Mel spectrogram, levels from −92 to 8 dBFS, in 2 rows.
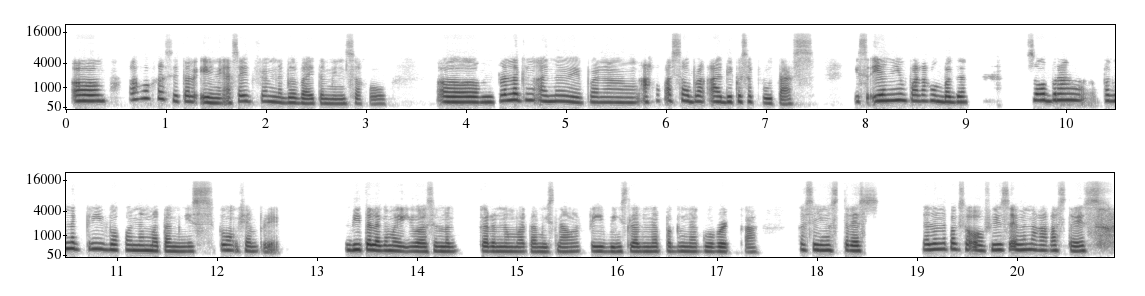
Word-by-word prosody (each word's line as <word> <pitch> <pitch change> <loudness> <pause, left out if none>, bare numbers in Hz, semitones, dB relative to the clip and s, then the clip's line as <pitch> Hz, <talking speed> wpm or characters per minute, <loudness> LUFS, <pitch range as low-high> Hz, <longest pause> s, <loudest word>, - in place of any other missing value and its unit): Uhm, 280 0 +4 0.2
ako 365 +4 -1
kasi 340 -8 -3
talaga 255 -2 -2
any, 205 -2 +2
aside 265 +5 -2
from 255 0 -4
nagba-vitamins 190 -4 -1
ako, 175 -1 -8 0.5
uhm 235 -2 +4
talagang 310 +1 +1
ano 270 0 0
eh 230 - +1
parang 225 -1 -4
ako 275 +4 -3
kasi 280 - -5
sobrang 255 -2 0
adik 240 0 0
ko - - +3
sa 250 - -4
prutas. 180 -3 -5 0.4
Is 250 - -10
'yan 285 +3 +4
yung 305 0 +3
parang 280 -1 -2
kumbaga, 245 -3 +3 0.7
sobrang 310 0 +3 0.2
'pag 285 0 0
nag-crave 275 -2 0
ako 240 -1 +1
ng 225 -1 +3
matamis 195 -2 -1
ku 230 -1 0
syempre, 200 -3 -6 0.6
hindi 240 0 +3
talaga 225 -3 +7
maiiwasan 190 -2 +2
magkaro'n 190 -1 -2
ng 185 0 +1
matamis 180 -1 -3
na 185 0 -3
cravings 185 -1 0
lalo 185 -1 +2
na 185 0 0
'pag 190 -1 -5
nagwo-work 185 -1 0
ka, 170 +1 -7 0.4
kasi 245 -1 0
yung 230 0 +3
stress 215 -2 0 0.4
lalo 255 +2 +3
na 275 - -2
'pag 270 -1 -1
sa 250 - +1
office 240 +3 +1
ewan 245 +1 +3
nakaka-stress 220 -3 -2
230 Hz, 165 wpm, -24 LUFS, 190-260 Hz, 0.7 s, talaga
